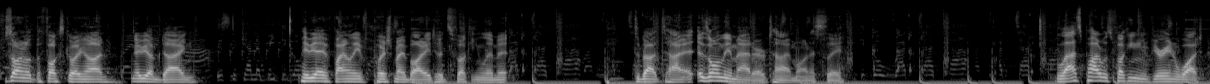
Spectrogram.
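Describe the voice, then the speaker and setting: Faint music runs in the background as a man chats on his livestream through a desk microphone. His mid-range voice is fairly quick but broken by long pauses, and he sounds a little congested while joking casually and swearing heavily.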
